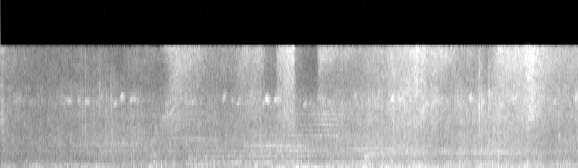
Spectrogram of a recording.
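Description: A Tobu Railway electric commuter train pulling out of the station and gathering speed past the platform, its cars rumbling steadily, with a humming tone standing out in the middle stretch.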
